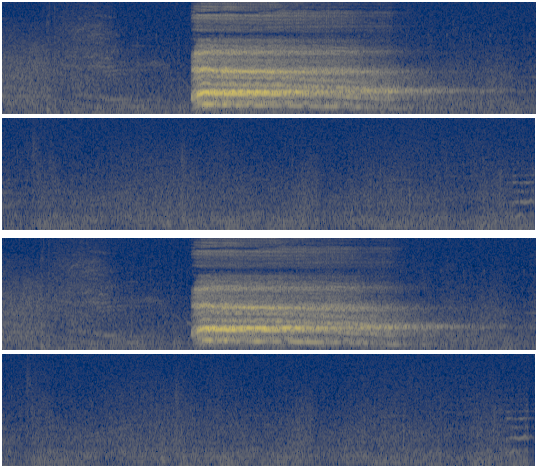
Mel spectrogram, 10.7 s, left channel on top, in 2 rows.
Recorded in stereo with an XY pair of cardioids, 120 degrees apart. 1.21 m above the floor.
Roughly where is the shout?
Ahead left.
